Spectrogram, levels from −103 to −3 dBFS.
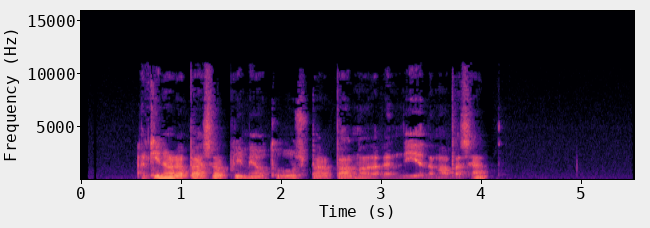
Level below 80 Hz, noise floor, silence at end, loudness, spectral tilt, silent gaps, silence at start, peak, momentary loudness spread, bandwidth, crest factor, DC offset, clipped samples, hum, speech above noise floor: -60 dBFS; -77 dBFS; 1.45 s; -34 LUFS; -5.5 dB/octave; none; 0.55 s; -12 dBFS; 11 LU; 11.5 kHz; 24 dB; under 0.1%; under 0.1%; none; 43 dB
